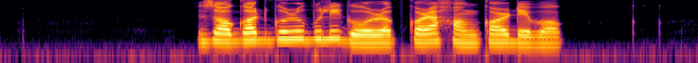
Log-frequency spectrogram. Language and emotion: Assamese, neutral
